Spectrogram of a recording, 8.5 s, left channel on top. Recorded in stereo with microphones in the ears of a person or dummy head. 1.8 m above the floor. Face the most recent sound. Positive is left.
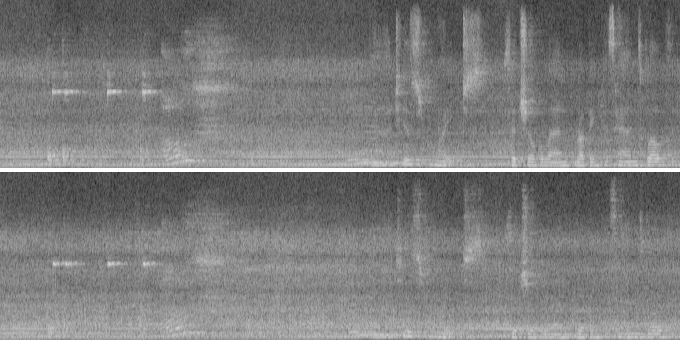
turn(degrees=45)  # may be behind; listen again after turning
